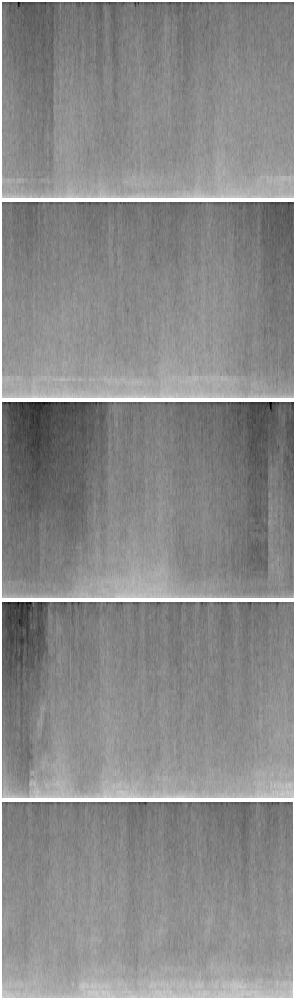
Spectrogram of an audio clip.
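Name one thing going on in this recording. Electric bolts zap and crackle.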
